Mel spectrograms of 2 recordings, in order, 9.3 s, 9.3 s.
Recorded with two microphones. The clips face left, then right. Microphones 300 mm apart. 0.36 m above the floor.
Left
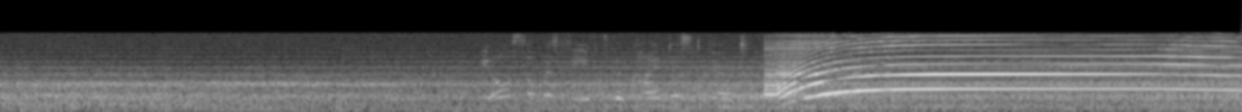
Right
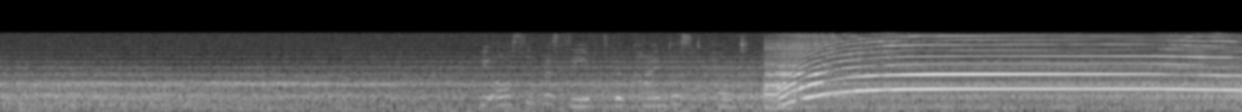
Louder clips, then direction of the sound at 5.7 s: Left 1 dB; 40° right (ahead or behind).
